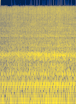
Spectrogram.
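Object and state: Nothing is struck.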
